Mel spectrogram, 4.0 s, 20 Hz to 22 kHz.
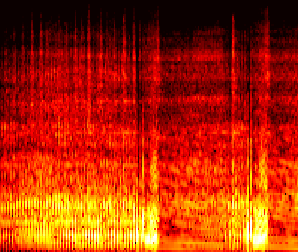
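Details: Yamaha YZ125 two-stroke, previously running rich, after jetting changes and air screw adjustment: idles with rapid buzzy rattle, snaps up cleanly on two quick blips and drops back, normal response.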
